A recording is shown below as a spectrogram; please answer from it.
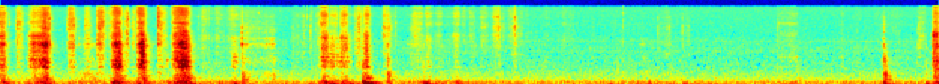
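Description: A pencil tip scratches sketch lines across a large white paper sheet mounted on a board on a wooden easel with solid backing. Quick, bright, raspy strokes come in bursts over the first few seconds, then fade to faint scratching, with one sharp stroke near the end.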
